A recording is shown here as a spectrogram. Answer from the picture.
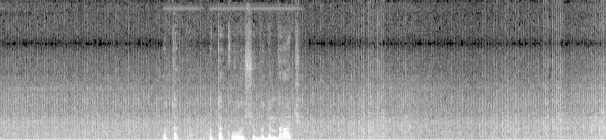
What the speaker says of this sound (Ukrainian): Так, трактор не глушимо.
